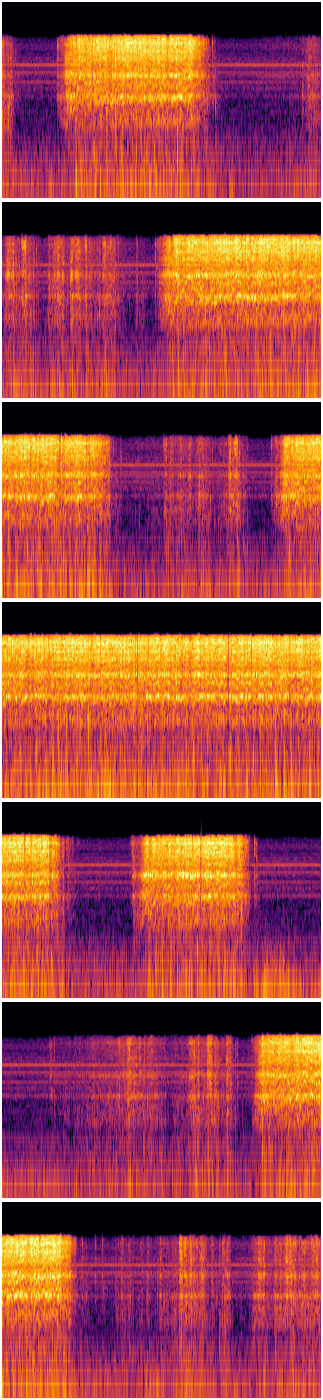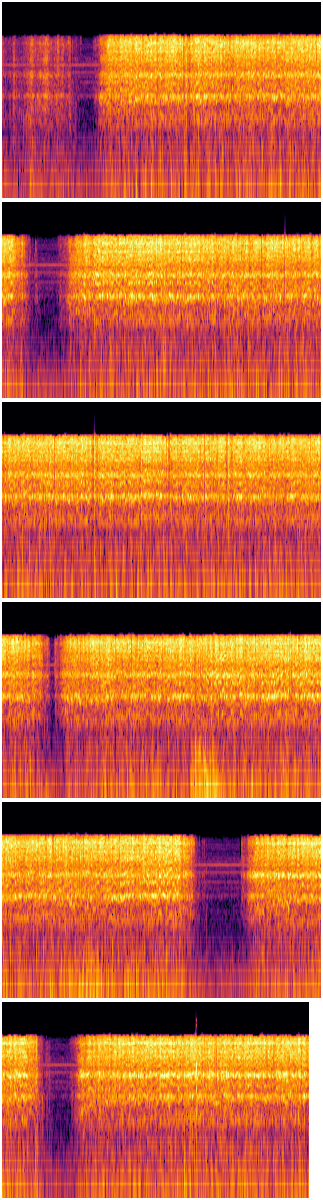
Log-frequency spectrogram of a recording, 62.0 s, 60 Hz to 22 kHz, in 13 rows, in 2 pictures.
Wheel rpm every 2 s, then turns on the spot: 80, 60, 10, 70, 160, 60, 30, 150, 160, 130, 70, 50, 10, 40, 100, 10, 10, 90, 170, 90, 160, 160, 170, 150, 120, 160, 160, 100, 100, 130, 160.
4-6 10-12 24-26 28-34 54-56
